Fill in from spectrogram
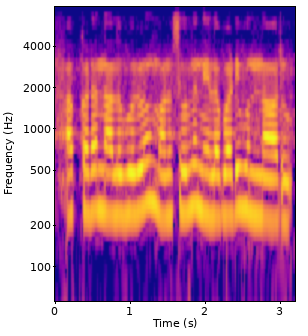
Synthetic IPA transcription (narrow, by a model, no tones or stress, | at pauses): ɐ̰kːɐɽɐnɐluɡuɾumɐnɐsulunilɐbɐɽiunːaːɾu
